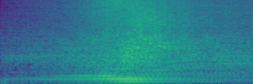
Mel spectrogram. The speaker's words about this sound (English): He can hear a car.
